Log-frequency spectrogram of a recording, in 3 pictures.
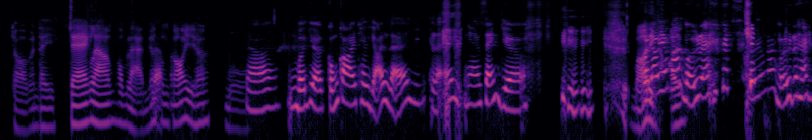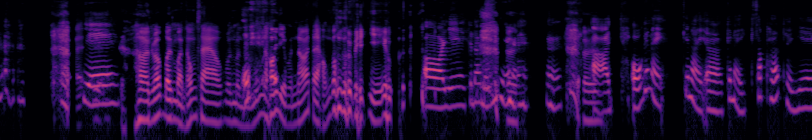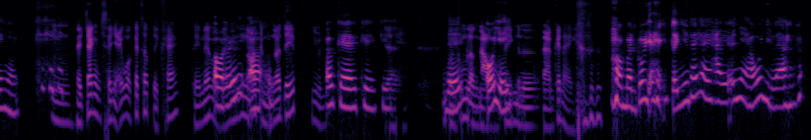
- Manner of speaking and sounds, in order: other background noise; unintelligible speech; tapping; chuckle; laughing while speaking: "ra"; laugh; laughing while speaking: "ra"; laugh; laugh; laughing while speaking: "nói"; laughing while speaking: "có người Việt nhiều"; laugh; laughing while speaking: "nha"; chuckle; chuckle; in English: "topic"; in English: "really?"; laughing while speaking: "Mà"; chuckle; laughing while speaking: "vậy"; laughing while speaking: "làm hết"
- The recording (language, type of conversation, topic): Vietnamese, unstructured, Bạn thích loại hình du lịch nào nhất và vì sao?
- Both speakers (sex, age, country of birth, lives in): female, 20-24, Vietnam, United States; male, 20-24, Vietnam, United States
